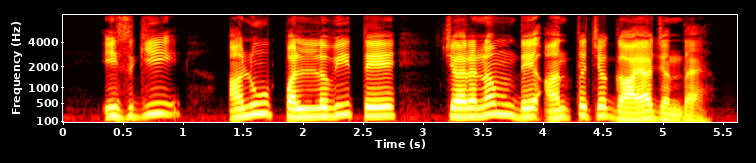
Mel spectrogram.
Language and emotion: Dogri, neutral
